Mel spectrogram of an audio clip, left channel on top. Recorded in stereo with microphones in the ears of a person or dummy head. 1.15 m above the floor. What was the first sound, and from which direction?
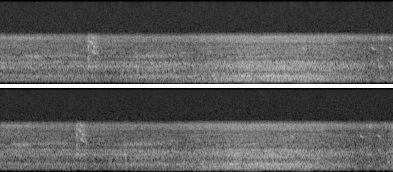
Only background noise.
